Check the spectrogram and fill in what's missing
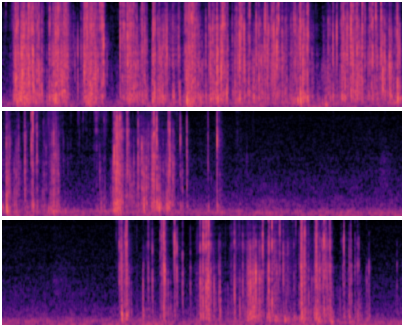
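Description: A small clear plastic bag full of water is pinched and squeezed by fingertips right at the microphone, giving close, bright crinkling and crackling plastic with soft water movement. Dense, irregular bursts of crinkling fill the first half, fall to near silence for about three seconds, then return in short clusters near the end.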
